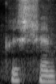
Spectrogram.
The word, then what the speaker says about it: christen: Example है जैसे CHRISTEN, क्रिश्चियन। तो इसमें जो है, जैसा कि यहाँ बताया गया है STEN, तो STEN आया हुआ है जिसमें टी साइलेंट होता है और हम लोग इसे क्रिश्चियन पढ़ते हैं।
